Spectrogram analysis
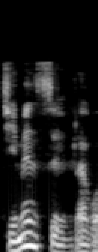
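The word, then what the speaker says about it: siemens: 단위가 하나 더 있었죠 s라고 쓸 수 있고요 자 이것을 우리가 demence라고 하는 단위로 읽게 됩니다 자 그리고 이제 하나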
